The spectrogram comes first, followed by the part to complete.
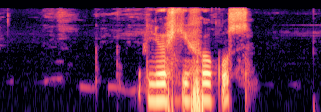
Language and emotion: Russian, neutral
